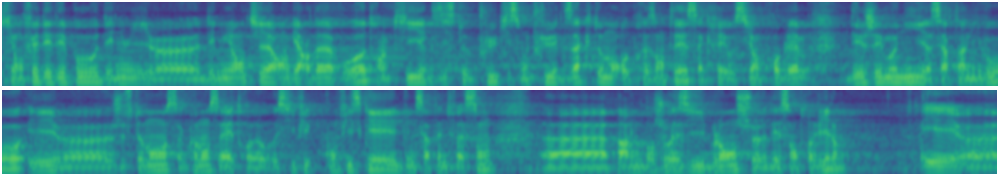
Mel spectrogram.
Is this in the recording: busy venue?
yes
